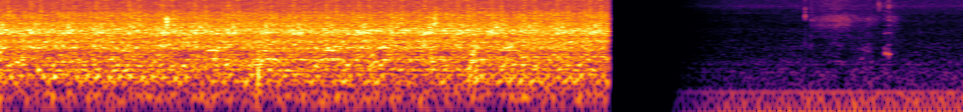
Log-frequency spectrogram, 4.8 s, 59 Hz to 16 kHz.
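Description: Steady engine drone of a 2010 Honda Odyssey EX-L minivan on a test drive, a close, constant mid-low rumble that cuts out abruptly partway through, then returns as a quieter idle-like hum.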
